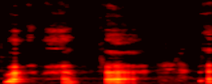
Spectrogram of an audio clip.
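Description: A woman's voice making short wordless vocal sounds, about three in two seconds, with pauses between.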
